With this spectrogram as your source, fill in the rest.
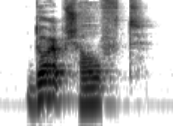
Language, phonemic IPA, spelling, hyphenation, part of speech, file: Dutch, /ˈdɔrps.ɦoːft/, dorpshoofd, dorps‧hoofd, noun, Nl-dorpshoofd.ogg
- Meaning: a village chief, a village leader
